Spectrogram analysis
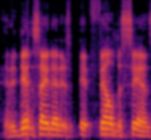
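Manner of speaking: ordinary talk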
